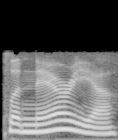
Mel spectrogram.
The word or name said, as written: planaria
